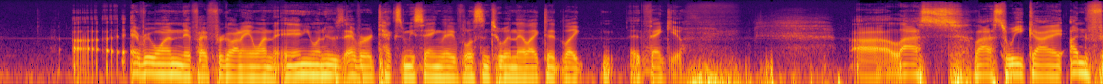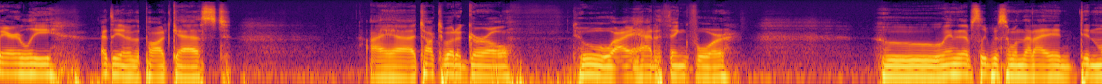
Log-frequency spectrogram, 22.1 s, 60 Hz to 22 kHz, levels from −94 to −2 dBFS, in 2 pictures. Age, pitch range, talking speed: 20-39, 100-115 Hz, 155 wpm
